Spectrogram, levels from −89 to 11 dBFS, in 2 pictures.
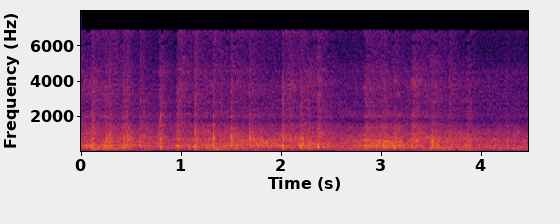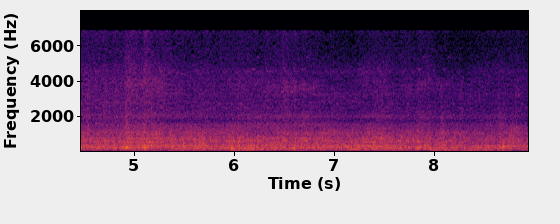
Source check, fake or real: fake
